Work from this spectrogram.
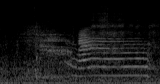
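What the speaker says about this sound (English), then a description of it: "you're going to hear him meow" A pet cat gives a single drawn-out meow, close and clear, rising then holding a steady tone for about a second.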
